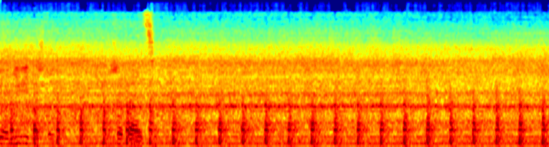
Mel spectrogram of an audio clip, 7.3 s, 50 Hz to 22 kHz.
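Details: Sharp, regular knock about three times a second, apparently once per unloading auger turn, over a steady drive hum; the drive motor wobbles with about 5-7 mm amplitude. Source is suspected, not confirmed.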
